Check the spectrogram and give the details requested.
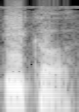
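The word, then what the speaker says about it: Achor: The Happiness Advantage The Happiness Advantage by Shan AER s h a w n a c h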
